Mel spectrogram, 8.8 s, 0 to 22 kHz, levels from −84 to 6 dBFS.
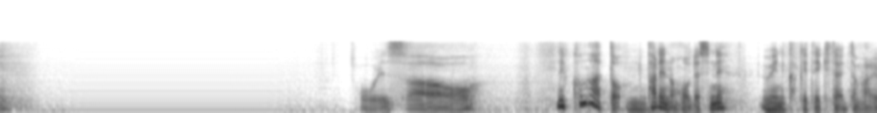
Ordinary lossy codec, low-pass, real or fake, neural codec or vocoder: none; 5.4 kHz; fake; codec, 16 kHz, about 1 kbps, DyCAST, with the encoder's durations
